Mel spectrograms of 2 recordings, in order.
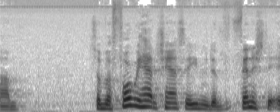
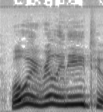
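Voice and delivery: much higher and louder, pressing hard; urgent insistence; 13 semitones higher, 13 dB louder than usual. Retold or imitated. Counselor on the phone with a panicked mom, urgent. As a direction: insist urgently, almost shouting. Retelling a frantic phone call.

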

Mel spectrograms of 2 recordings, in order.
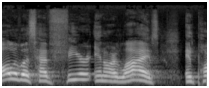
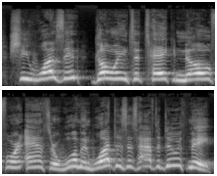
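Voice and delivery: raised, higher preacher's voice; emphatic preaching; 5 semitones higher, 6 dB louder than usual. Real, not acted. Preacher explains Mary's boldness to the congregation, emphatic preaching. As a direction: drive each point home to the congregation.

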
